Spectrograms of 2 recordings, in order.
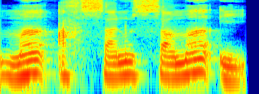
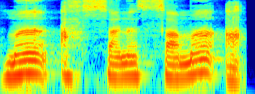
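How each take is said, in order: First: The words end with 'u' and 'i' vowels. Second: The words end with 'a' vowels. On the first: It asks what is most beautiful in the sky. The speaker calls it wrong. "dengan mengkasrohkan hamzah" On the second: It expresses admiration of the sky. The speaker calls it right. "dengan mempatahkan hamzah"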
